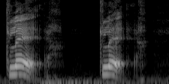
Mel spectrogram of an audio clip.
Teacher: o r em francês é sempre o r da garganta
